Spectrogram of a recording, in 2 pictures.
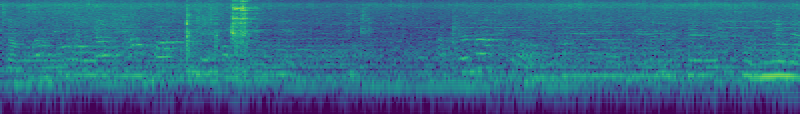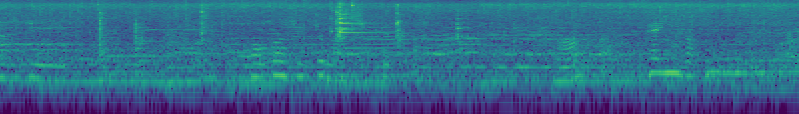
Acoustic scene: restaurant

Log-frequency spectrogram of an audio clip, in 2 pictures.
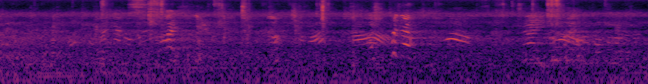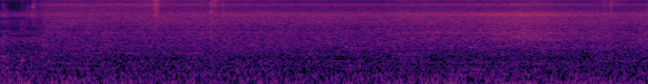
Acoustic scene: residential area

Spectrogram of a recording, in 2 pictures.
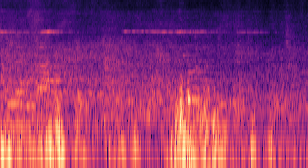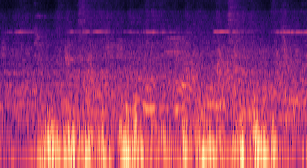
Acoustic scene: subway station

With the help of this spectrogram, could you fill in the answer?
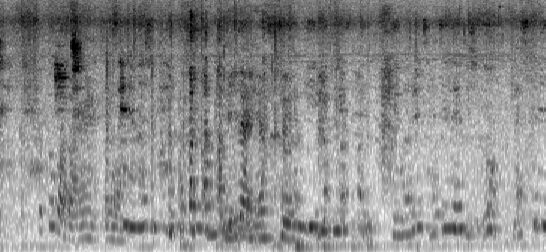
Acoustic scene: elevator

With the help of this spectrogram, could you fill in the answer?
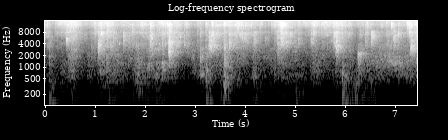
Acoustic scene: restroom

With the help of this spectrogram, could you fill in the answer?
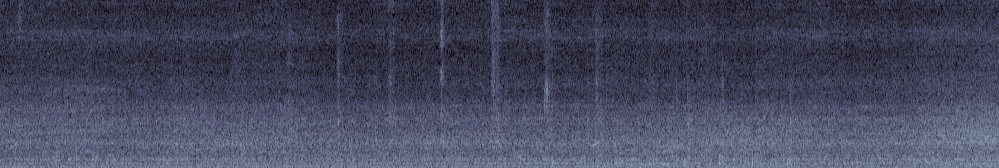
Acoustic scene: street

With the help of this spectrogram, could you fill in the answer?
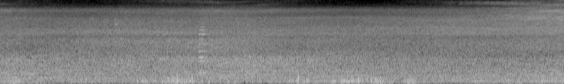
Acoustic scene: street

